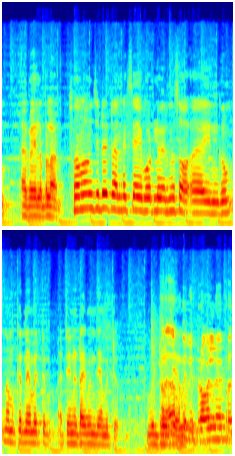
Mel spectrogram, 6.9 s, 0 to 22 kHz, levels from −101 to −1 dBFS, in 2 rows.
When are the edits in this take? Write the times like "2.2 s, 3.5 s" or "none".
0.9 s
